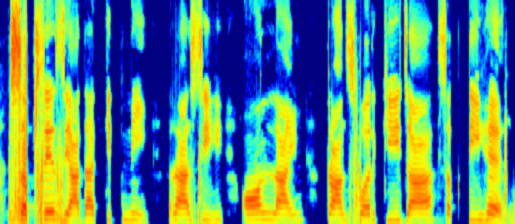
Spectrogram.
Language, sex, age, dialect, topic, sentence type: Hindi, female, 25-30, Marwari Dhudhari, banking, question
